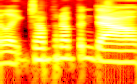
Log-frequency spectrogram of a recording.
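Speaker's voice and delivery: ordinary delivery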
